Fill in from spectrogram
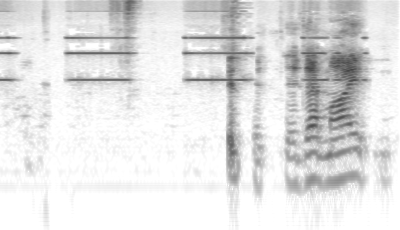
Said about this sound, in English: Am I hearing a ringing? Or that is my. That's our microwave going off.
